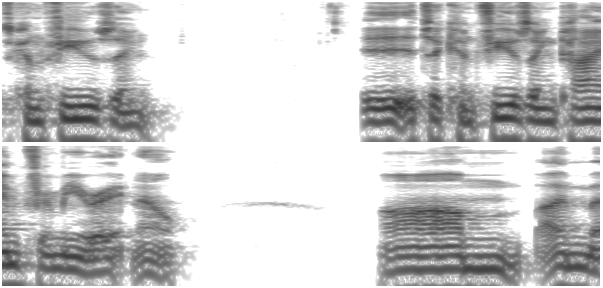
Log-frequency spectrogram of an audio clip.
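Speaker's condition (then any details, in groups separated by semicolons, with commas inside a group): No condition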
